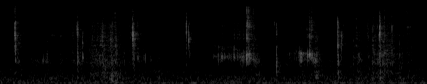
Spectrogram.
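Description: Person chewing and biting into fried chicken close to the microphone: a string of short, irregular crunches and mouth clicks.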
